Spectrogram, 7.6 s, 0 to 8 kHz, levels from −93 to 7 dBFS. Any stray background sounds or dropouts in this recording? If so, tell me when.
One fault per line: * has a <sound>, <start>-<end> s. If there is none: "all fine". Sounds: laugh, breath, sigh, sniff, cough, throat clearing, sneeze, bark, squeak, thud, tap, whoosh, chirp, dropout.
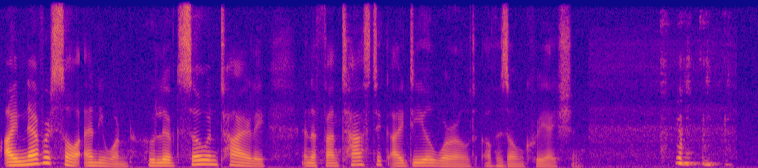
* has a sigh, 6.6-7.3 s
